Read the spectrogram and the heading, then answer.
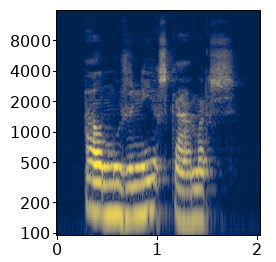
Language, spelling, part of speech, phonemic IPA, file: Dutch, aalmoezenierskamers, noun, /almuzəˈnirskamərs/, Nl-aalmoezenierskamers.ogg
- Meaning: plural of aalmoezenierskamer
